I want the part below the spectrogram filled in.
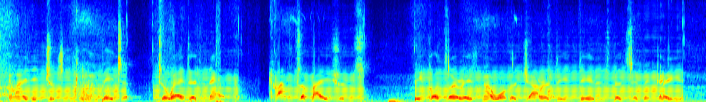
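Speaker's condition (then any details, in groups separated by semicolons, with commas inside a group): Laryngeal cancer with laryngectomy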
